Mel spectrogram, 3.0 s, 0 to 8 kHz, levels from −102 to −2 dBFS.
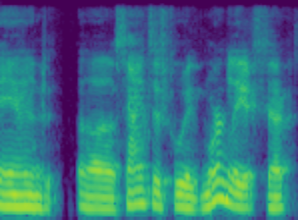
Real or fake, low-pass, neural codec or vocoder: fake; 7.2 kHz; codec, 16 kHz, 1 kbps, FunCodec, trained on Chinese and English, 50 frames a second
